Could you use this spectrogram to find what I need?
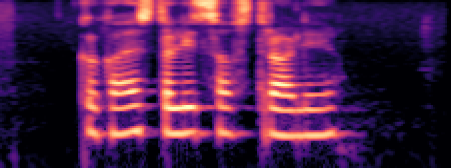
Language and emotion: Russian, neutral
